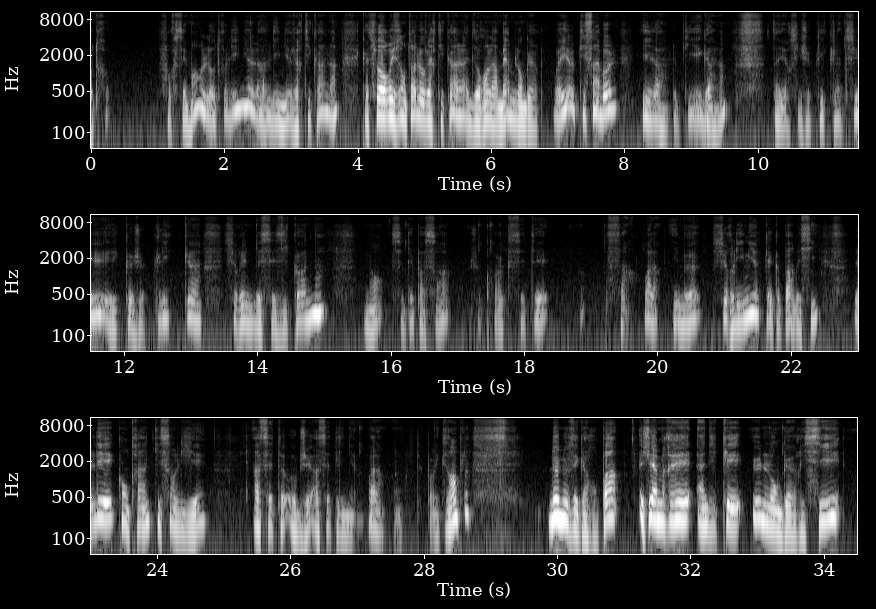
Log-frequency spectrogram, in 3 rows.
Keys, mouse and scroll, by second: 2.3-3.7 drag, 11.0 click, 13.9 click, 16.0 click, 17.2 click, 19.1 click, 21.3-22.4 drag, 26.8 click, 33.1 click.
